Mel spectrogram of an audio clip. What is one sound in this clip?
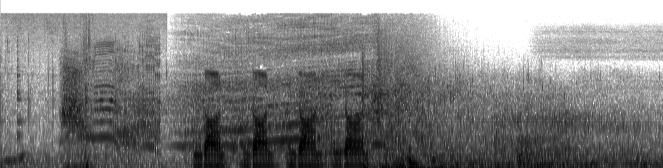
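Water swirls and bubbles around a swimming diver.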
